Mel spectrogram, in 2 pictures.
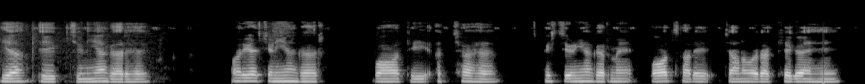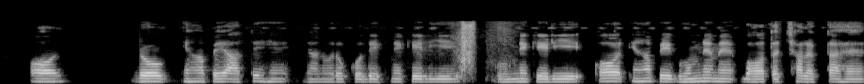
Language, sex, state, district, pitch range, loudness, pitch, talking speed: Hindi, male, Bihar, Jamui, 130-140 Hz, -19 LUFS, 130 Hz, 155 wpm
